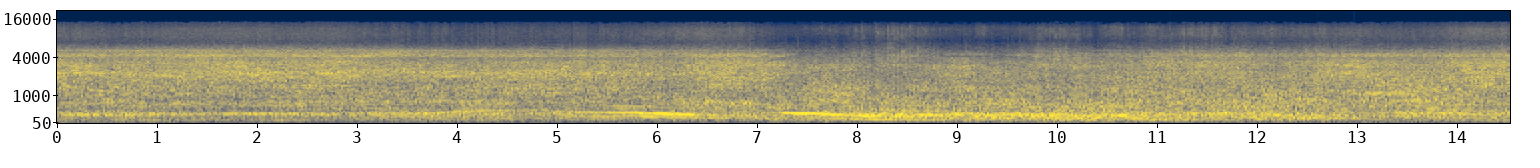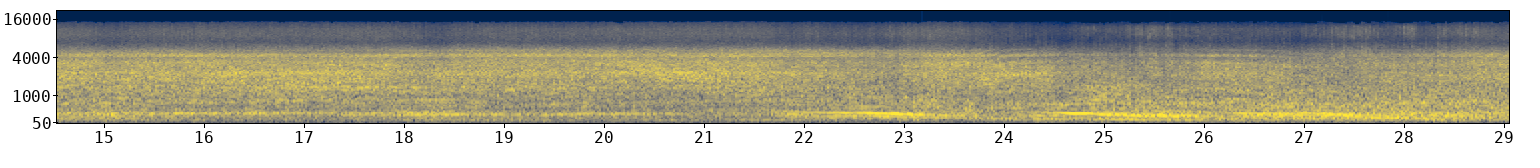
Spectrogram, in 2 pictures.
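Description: A field of pickup-bodied race trucks running at speed on a short oval track, a loud continuous engine din. Twice, about a quarter of the way in and again near the end, a bunch of trucks comes past with engine notes falling in pitch.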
